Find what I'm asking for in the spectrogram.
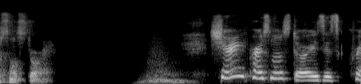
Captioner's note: air swooshing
